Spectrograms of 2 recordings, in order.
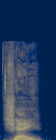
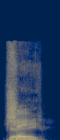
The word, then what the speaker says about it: Shai: Okay, I don't know how to pronounce his name. Shai Gilgeous-Alexander? – Mm-hmm. Yeah. Shai. – Shai.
